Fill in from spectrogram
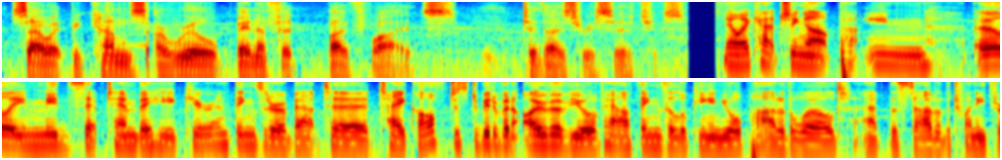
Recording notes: At the Australian Cotton Research Conference in early September. Caught up with him between Conference sessions for a quick chat.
